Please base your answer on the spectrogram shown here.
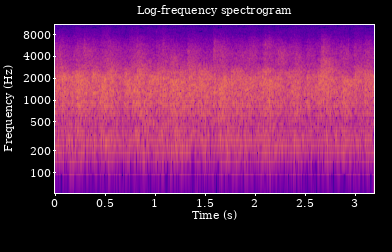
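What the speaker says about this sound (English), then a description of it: "Another round of applause to our governor." Steady, dense applause from an audience saluting New York's governor at a morning event, a continuous even wash of clapping with no voices over it, moderately loud and sustained throughout.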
